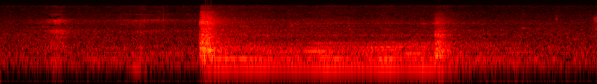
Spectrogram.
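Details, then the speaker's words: Whirlpool top-load washer in diagnostic mode, not spinning: motor hums under two seconds then cuts out, drum never winds up, lid lock light blinking; bad lid lock blocking spin. "trying to spin. Lad lock is blinking. Lid lock is blinking. Usually what that indicates when the lid lock is blinking that the lid lock is bad."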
